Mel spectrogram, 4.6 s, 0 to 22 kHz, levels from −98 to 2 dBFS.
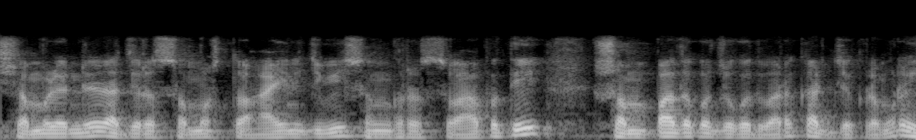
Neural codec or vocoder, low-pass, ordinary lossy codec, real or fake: none; 7.2 kHz; Opus, 24 kbps; real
